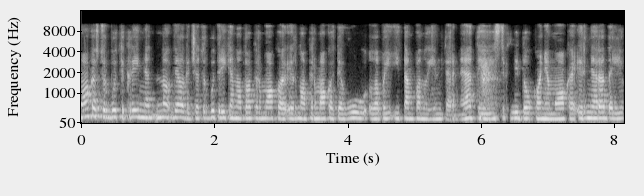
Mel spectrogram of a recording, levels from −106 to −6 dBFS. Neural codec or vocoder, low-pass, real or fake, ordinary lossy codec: none; 9.9 kHz; real; AAC, 48 kbps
